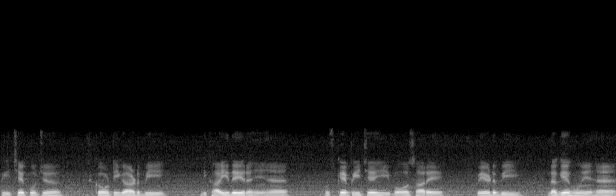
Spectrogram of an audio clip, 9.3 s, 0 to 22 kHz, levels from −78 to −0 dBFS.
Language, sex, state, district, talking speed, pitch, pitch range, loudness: Hindi, male, Chandigarh, Chandigarh, 125 wpm, 125 Hz, 120-135 Hz, -15 LUFS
